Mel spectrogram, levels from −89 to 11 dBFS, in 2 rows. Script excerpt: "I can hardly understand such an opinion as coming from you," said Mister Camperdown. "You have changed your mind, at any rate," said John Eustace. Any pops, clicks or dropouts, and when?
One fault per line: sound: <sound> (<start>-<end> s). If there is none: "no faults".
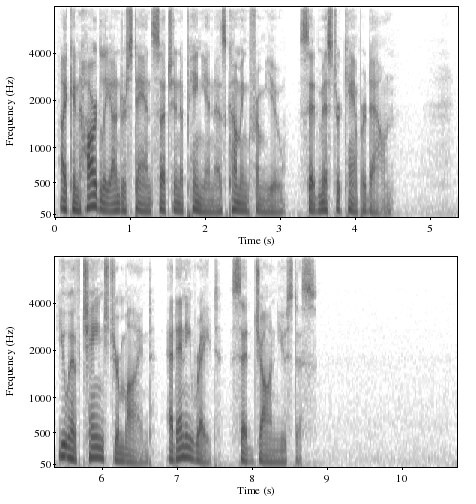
no faults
